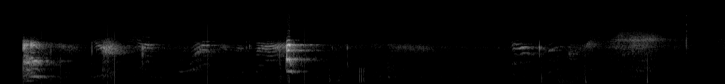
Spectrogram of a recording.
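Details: Dog Okami, eager to play, fusses and barks at Urd, who cannot hear him; sharp yips and short whining cries come in separate bursts, with quiet gaps and a softer drawn-out whine near the end.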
